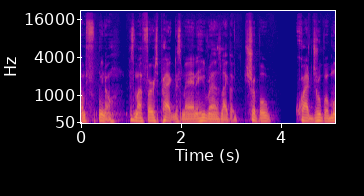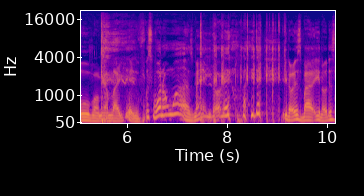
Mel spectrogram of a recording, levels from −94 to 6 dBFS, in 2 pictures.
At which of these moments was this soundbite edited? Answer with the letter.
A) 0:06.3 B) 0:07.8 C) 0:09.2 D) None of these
D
